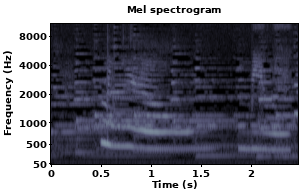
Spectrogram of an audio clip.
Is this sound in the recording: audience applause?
no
